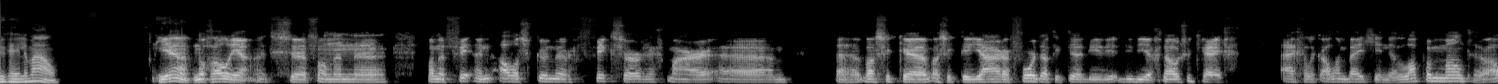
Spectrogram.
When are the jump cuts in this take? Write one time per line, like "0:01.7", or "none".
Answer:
none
